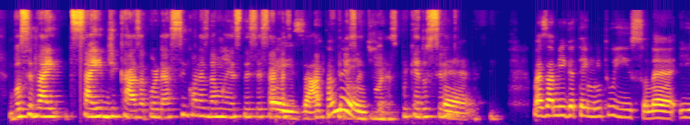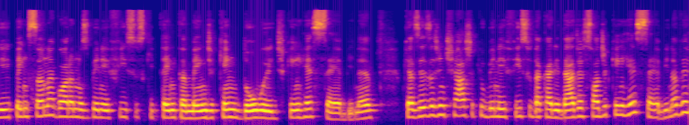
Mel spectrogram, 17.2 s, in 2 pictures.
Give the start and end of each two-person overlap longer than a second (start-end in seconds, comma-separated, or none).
3.4-4.8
